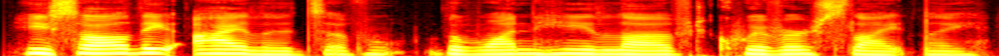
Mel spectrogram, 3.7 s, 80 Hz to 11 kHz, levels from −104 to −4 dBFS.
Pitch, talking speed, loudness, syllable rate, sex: 175 Hz, 175 wpm, -17 LUFS, 4.8 syllables/s, female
